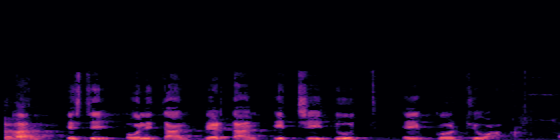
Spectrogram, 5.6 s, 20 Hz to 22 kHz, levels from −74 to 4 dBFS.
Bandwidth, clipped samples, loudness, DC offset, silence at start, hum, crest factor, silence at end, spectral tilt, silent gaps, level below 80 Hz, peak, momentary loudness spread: 11.5 kHz; under 0.1%; -27 LUFS; under 0.1%; 0.05 s; none; 20 dB; 0 s; -4 dB/octave; none; -66 dBFS; -8 dBFS; 8 LU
